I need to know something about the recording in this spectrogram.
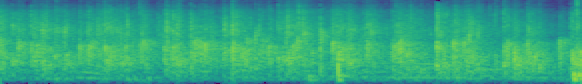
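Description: An audience applauds two guests at a discussion event, a dense, crackling wash of many hands clapping at once with no single beat standing out, sustained at an even, fairly loud level throughout.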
